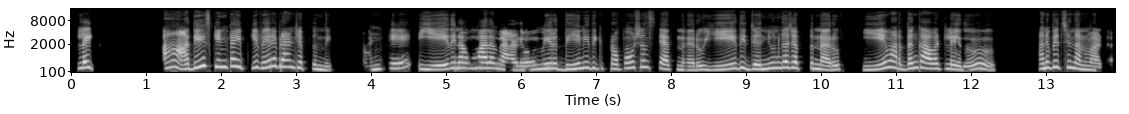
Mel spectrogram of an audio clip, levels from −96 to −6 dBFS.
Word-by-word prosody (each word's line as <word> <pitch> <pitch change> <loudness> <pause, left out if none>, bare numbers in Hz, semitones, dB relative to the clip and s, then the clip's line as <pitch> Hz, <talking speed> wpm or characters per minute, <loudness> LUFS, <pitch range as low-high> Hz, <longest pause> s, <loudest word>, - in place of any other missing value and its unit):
Like, 340 +2 +7 1.0
అహా! 350 +4 +1
అది 280 +6 +3
skin 380 -2 +2
టైప్‌కి 350 -6 +2
వేరే 370 +6 +3
బ్రాండ్ 380 -3 +1
చెప్తుంది. 240 -9 -3 0.5
అంటే 255 +5 -2 0.6
ఏది 255 +7 +2
నమ్మాల 310 0 +3
మేడమ్. 215 -1 -1
మీరు 290 +1 +2
దేనిదికి 295 +3 -1
ప్రపొషన్స్ 320 +7 -3
చేస్తున్నారు, 220 -5 -2 0.3
ఏది 285 +5 +1
జెన్యూన్‌గా 305 +7 +2
జెప్తున్నారు 260 -8 0 0.6
ఏమి 330 +6 +2
అర్థం 280 +4 0
కావట్లేదు! 250 -7 +1 0.9
అనిపించిందన్నమాట. 290 - -1
285 Hz, 100 wpm, -24 LUFS, 240-325 Hz, 1.0 s, Like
